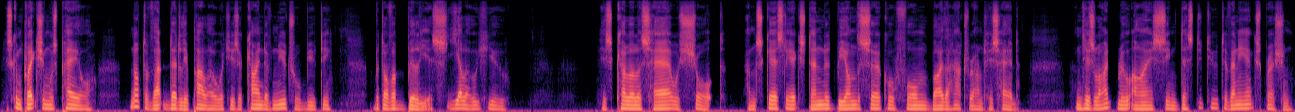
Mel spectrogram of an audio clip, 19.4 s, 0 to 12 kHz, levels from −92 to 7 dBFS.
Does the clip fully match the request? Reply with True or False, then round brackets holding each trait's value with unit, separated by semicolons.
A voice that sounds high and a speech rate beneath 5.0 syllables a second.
False (110 Hz; 4.7 syllables/s)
